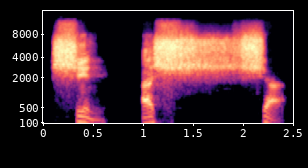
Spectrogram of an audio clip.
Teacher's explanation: tersebarnya angin di mulut ya ketika mengucapkan huruf shin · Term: tafasyi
